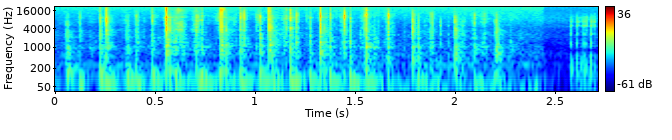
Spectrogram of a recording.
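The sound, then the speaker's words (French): A cat asleep in its basket snores with a loud, low, rattling rumble that flutters rapidly and steadily for nearly three seconds, then briefly breaks off before resuming. No one speaks over it. “Écoute, il ronfle.”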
